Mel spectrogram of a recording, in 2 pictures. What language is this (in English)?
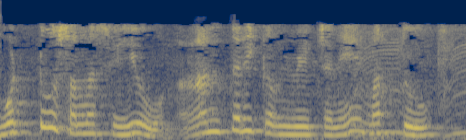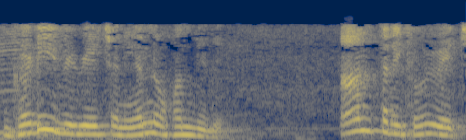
Kannada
